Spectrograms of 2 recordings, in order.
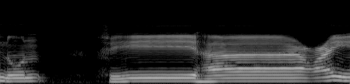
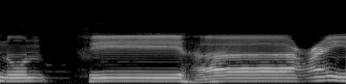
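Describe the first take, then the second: No difference in how they are said.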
